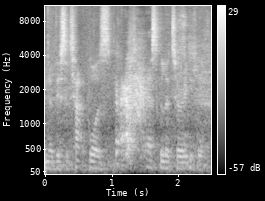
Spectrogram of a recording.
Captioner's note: a reporter sneezes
